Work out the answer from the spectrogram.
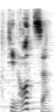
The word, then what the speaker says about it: tinozza: oz e ozzy 8 la o che sta prima delle tue z andrebbe pronunciata aperta infatti dovresti dire tinozza maritozzo bozza abbozzo nozze cozza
